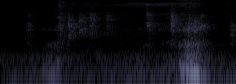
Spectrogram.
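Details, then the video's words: A sleeping Labrador Retriever named Toni, dozing in dreamland, gives one deep, rasping snore that swells near the end, with a low room hum underneath. "Wer schnarcht da? Sascha & Labrador Toni im Land der Träume."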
